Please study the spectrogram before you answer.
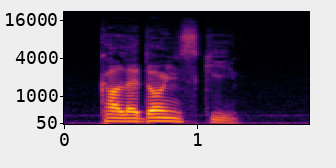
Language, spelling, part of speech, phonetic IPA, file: Polish, kaledoński, adjective, [ˌkalɛˈdɔ̃j̃sʲci], Pl-kaledoński.ogg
